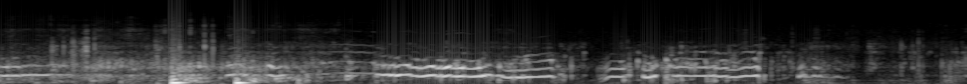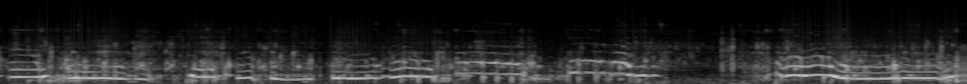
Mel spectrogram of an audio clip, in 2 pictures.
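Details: Vizsla dog swimming, giving drawn-out whine-like moans that waver up and down in pitch. They come in bursts of a few seconds with short breaks, over splashing and water noise, and a brief knock near the start.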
